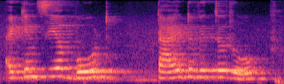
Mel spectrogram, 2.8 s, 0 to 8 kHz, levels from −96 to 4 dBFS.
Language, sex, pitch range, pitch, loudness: English, female, 220-260 Hz, 240 Hz, -14 LUFS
